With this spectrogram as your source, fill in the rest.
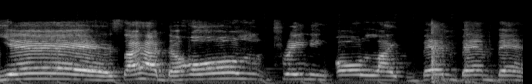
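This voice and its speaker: A woman with a fairly high pitch speaks at a very slow pace with hardly any pauses. Noticeable background noise is present. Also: fairly even intonation. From Kenya. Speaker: crypto entrepreneur. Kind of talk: interview. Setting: video call.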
